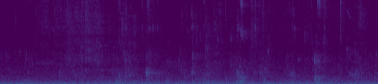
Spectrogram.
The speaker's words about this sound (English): Before anything, are we chugging this beer? Yeah. Oh, yeah. Cheers, last one chugs another one. Last one chugs another beer.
